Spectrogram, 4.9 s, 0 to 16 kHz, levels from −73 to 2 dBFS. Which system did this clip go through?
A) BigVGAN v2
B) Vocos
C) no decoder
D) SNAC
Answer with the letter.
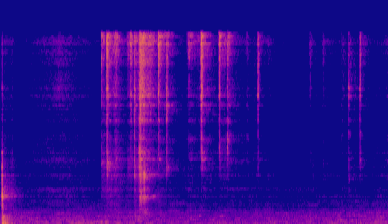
D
